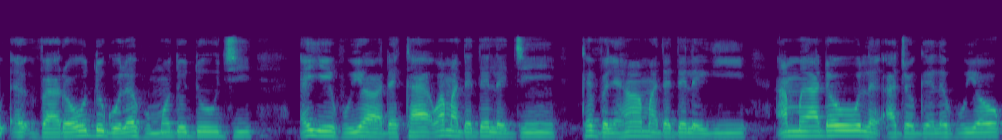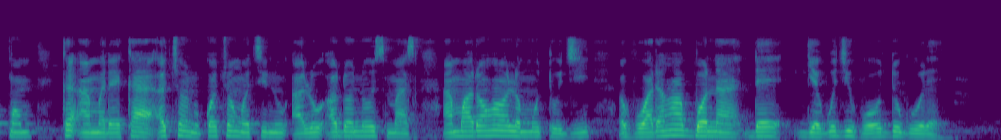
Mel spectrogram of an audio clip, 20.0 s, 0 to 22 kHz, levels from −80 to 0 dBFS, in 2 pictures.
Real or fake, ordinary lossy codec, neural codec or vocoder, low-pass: real; AAC, 48 kbps; none; 7.2 kHz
